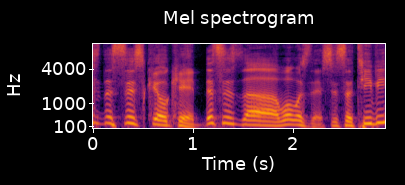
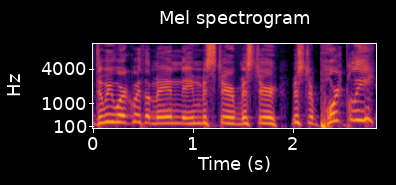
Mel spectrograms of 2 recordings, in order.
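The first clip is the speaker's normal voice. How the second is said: higher, excited mock Larry; imitating Larry remembering; 6 semitones higher than usual. Retelling the episode, host voices Larry remembering, higher. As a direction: reach up high as memories come back. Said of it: "He goes".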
